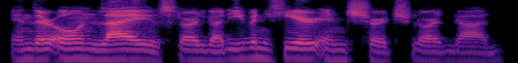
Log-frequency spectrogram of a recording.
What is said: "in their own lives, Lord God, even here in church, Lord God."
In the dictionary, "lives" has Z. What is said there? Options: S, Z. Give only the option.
S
